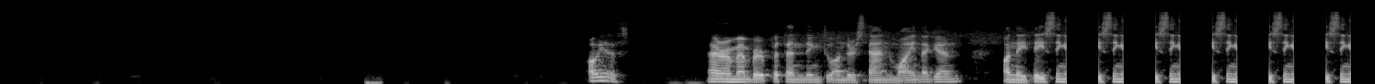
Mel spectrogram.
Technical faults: stutter with silent gaps

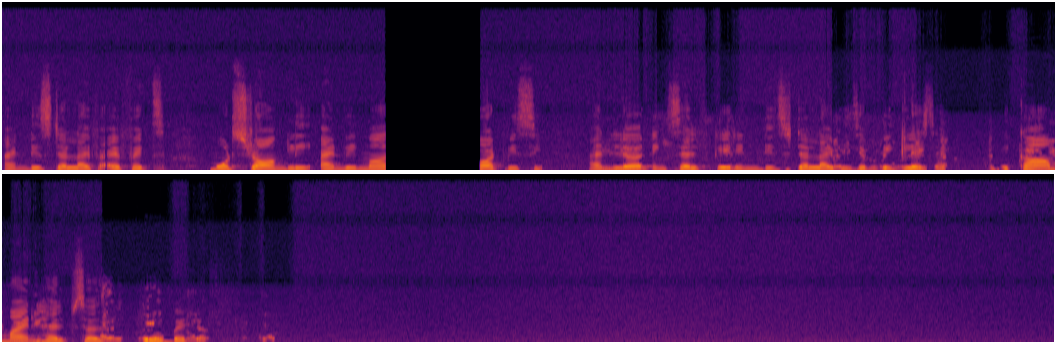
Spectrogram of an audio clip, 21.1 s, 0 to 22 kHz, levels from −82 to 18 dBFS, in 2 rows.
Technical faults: audio dropout to silence; other side's voice leaking through; speech suppressed in double talk

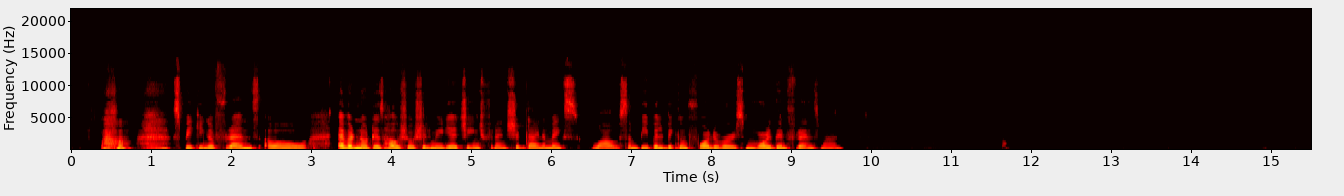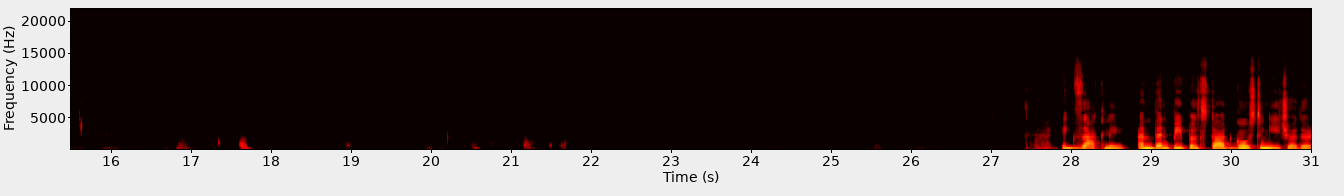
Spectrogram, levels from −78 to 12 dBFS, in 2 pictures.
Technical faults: rebuffering stall

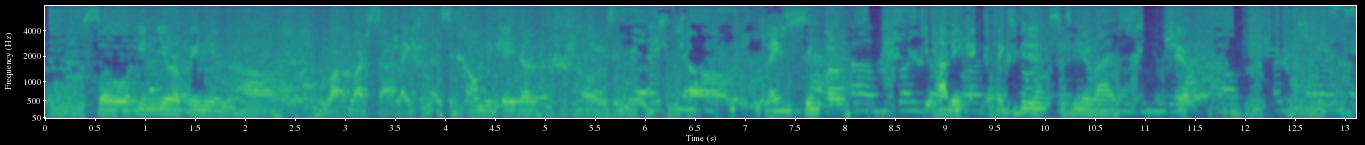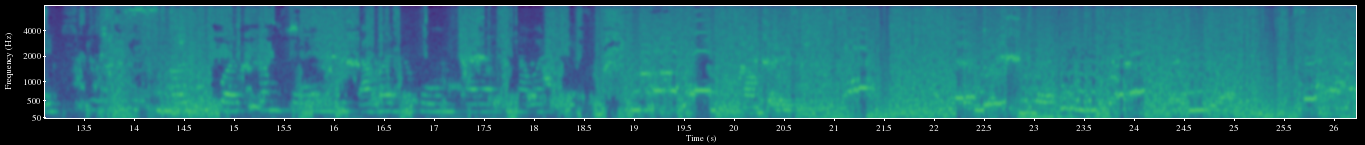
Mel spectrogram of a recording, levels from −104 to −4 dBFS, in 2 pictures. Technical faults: low bit depth without dither; speech suppressed in double talk; echo leak

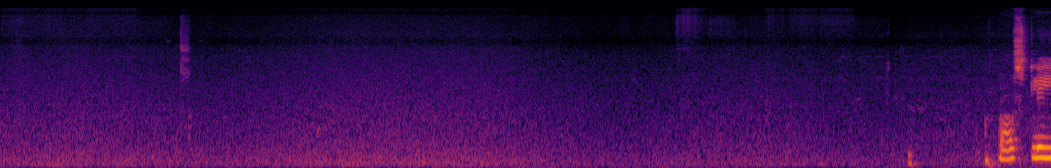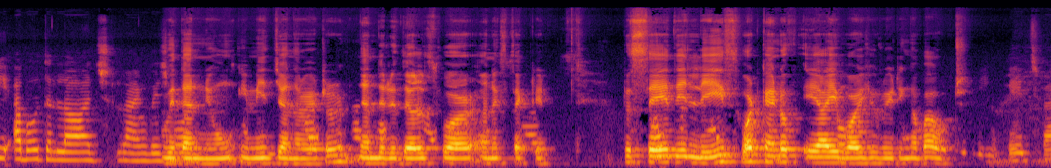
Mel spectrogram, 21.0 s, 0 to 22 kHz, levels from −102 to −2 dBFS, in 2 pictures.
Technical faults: speech suppressed in double talk

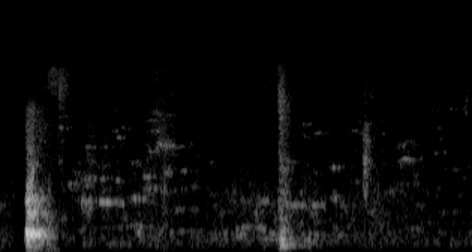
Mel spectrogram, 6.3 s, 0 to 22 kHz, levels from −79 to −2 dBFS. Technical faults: Speex codec; VoIP packet loss concealed by the speech codec

